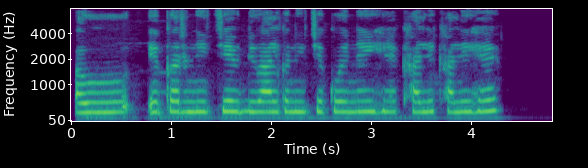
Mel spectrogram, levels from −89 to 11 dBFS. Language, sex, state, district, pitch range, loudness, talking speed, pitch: Hindi, female, Chhattisgarh, Balrampur, 270-280 Hz, -17 LUFS, 150 wpm, 275 Hz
